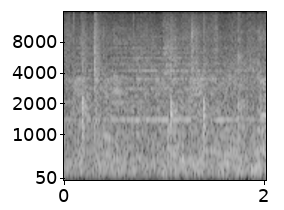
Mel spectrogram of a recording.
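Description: Many men's voices chattering at once among a group of baseball players, with a few sharp hand slaps from high-fives and claps.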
